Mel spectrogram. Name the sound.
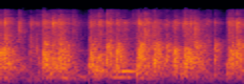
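church congregation applauding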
